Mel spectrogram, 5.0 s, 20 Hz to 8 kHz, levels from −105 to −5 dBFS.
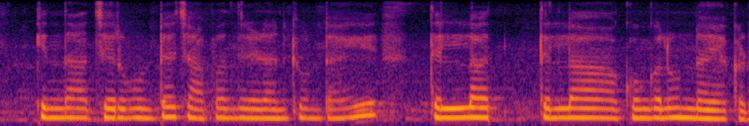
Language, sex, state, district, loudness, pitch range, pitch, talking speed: Telugu, female, Andhra Pradesh, Guntur, -32 LUFS, 210-225 Hz, 220 Hz, 130 wpm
